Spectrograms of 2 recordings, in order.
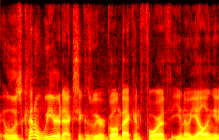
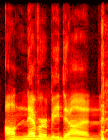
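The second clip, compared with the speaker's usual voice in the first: raised, drawn-out mock battle cry; defiant knight; 4 semitones higher than usual. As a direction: declare it like a knight refusing to yield. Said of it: "I'm fighting a knight".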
